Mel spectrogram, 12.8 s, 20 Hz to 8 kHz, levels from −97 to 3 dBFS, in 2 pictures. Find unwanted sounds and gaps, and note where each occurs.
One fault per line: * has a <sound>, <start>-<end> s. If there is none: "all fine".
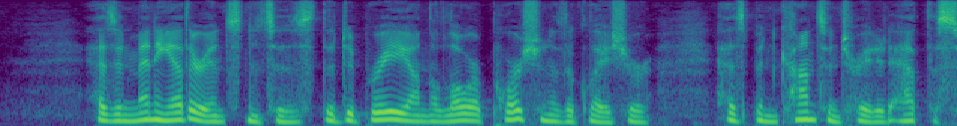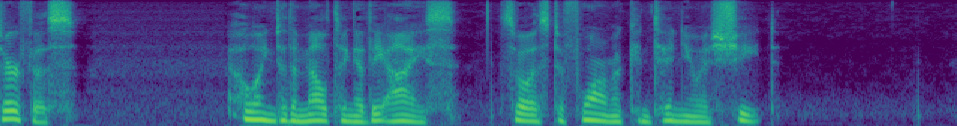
all fine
